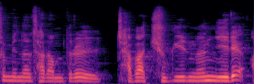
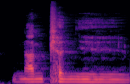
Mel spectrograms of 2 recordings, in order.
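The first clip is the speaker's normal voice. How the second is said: sweet, tender, loving voice, lower pitch; 6 semitones lower, 5 dB quieter than usual. Preacher showing the congregation how to call a husband, sweet loving voice. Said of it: "이렇게 사랑스러운 목소리로".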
